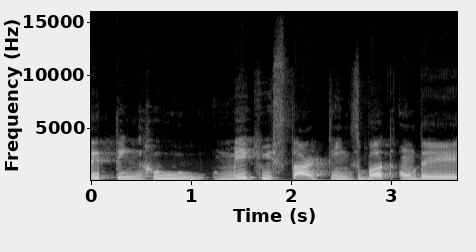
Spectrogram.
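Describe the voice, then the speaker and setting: A man with a Brazilian Portuguese accent speaks at a very slow pace. His pitch is fairly high, with ordinary variation. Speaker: online business owner and artist. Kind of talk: unscripted monologue. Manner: halting.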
